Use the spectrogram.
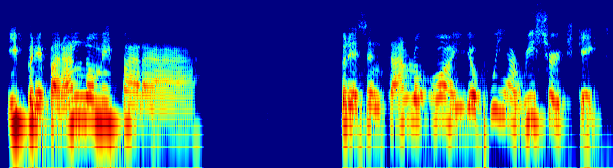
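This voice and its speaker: A man whose first language is French, hosting an online webinar and introducing a guest speaker in a halting, casual way with many restarts. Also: high-pitched, a little mellow. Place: online video call.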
